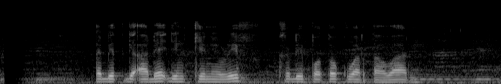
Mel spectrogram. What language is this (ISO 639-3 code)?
sun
